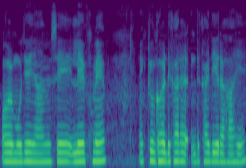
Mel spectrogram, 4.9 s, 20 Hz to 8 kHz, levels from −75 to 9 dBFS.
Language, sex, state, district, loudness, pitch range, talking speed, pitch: Hindi, male, Arunachal Pradesh, Lower Dibang Valley, -16 LUFS, 150-160 Hz, 180 wpm, 155 Hz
